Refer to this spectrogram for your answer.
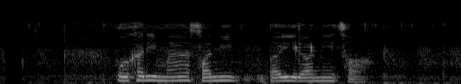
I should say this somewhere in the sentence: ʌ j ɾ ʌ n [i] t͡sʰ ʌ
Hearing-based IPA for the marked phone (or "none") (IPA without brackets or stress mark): e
